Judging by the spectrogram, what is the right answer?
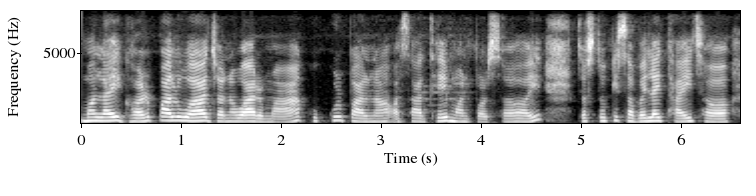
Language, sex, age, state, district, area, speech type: Nepali, female, 30-45, West Bengal, Kalimpong, rural, spontaneous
